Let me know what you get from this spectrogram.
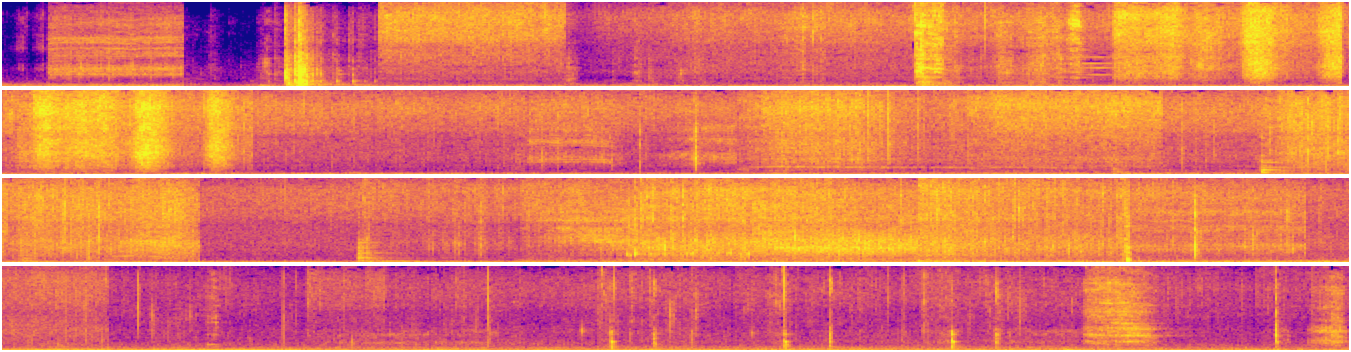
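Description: Food sizzling on a hot flat-top griddle, with the scrapes and taps of a metal spatula. The sound shifts in level at several cuts.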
